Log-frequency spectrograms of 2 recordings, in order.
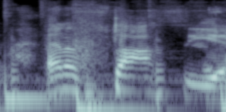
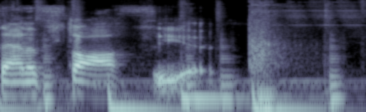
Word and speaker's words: Anastasia: Anastasia, actually. It's supposed to be pronounced with some regalness. It's Anastasia.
